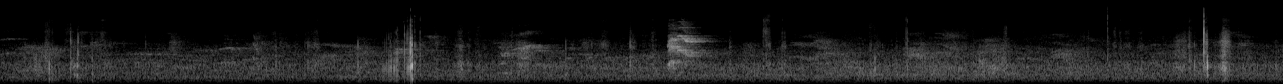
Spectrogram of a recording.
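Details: Military macaw breeding pair in an aviary gives a few brief harsh squawks, the loudest near the middle, spaced several seconds apart over a steady busy background hiss.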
